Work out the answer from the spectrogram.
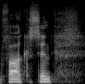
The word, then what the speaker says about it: Farquharson: We're joined now by Christine Farquharson. If I pronounced that right, Christine.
